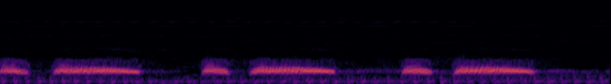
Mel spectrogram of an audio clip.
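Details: Spotted dove cooing in a clear two-part pattern, a short low note then a longer held coo, repeated three times about once a second over a faint low hum.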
